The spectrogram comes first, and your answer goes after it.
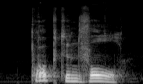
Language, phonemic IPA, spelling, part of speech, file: Dutch, /ˈprɔptə(n) ˈvɔl/, propten vol, verb, Nl-propten vol.ogg
- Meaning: inflection of volproppen: 1. plural past indicative 2. plural past subjunctive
